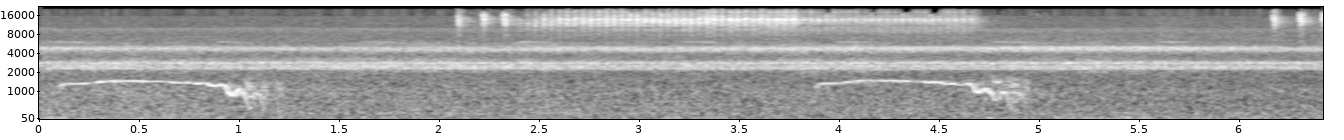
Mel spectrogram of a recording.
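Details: Eastern screech-owl at night, very close though it first seems distant, after flying over along a trail, gives two quavering whinnying songs about four seconds apart, each a high note falling into a shaky trill, over a steady hum of night insects.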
